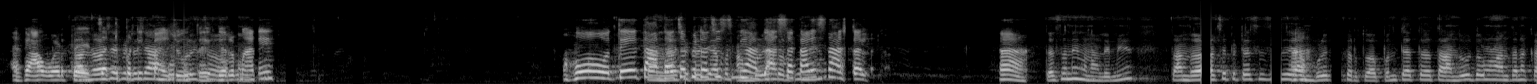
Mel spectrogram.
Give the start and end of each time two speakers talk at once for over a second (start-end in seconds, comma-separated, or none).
0.7-2.3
